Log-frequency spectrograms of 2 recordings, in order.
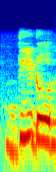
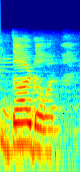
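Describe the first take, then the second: First: 'The' is said with a long ee vowel. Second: 'The' is said with a short uh vowel. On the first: The speaker calls it wrong. "दी door नहीं बोलेंगे" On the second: The speaker calls it right. "तो हम क्या बोलेंगे, द door"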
